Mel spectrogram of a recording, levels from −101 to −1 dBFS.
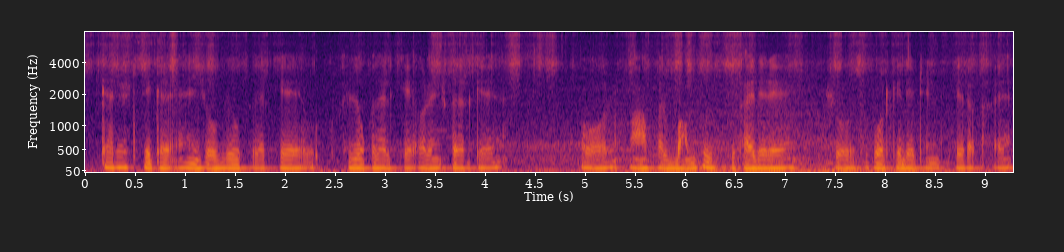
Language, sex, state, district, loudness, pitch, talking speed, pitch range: Hindi, male, Uttar Pradesh, Varanasi, -37 LUFS, 100 Hz, 205 wpm, 95-105 Hz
